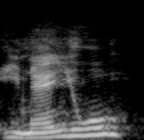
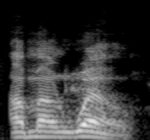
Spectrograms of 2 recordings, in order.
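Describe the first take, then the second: First: The name is said in plain English. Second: The name is said with a Spanish accent. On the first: "the regular way" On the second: "E make the A sound"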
